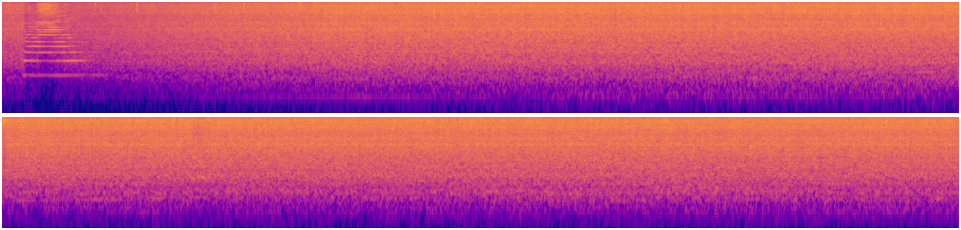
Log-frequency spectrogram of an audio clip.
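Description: Heavy rain pouring down: a dense, steady hiss that builds over the first few seconds and then holds. A short pitched tone sounds just before one second in.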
